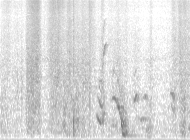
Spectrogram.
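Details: Pet husky indoors in the evening, curious and confused after a squeaky glass cleaner was used on a bathroom mirror; short high whines slide steeply downward, followed by a few brief squeaky yips amid light rustling.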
